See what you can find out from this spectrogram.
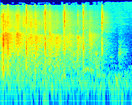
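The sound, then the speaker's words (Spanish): Faint audience applause for a choir at an Argentine antifascist front presentation: scattered claps that thin out and fade away over a couple of seconds. “Un aplauso, hermoso coro. Hermoso coro.”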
